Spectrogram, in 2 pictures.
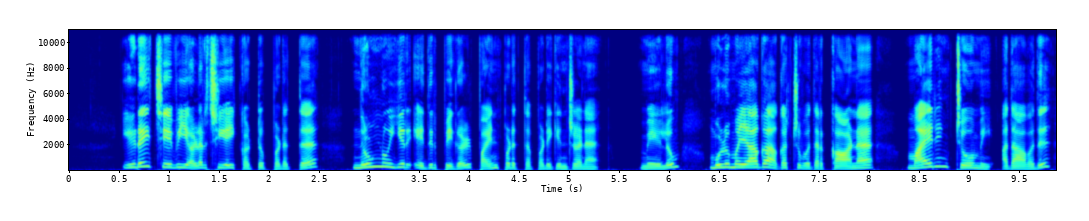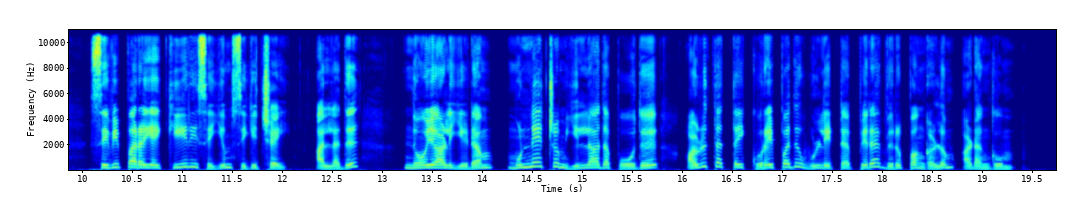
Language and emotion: Tamil, neutral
